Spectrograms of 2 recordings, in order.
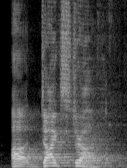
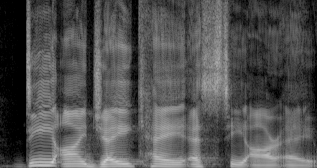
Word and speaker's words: Dijkstra: Dijkstra. Oh, is that how you say it? Yeah. Dijkstra, which is, so it is not on you for failing to pronounce that at all.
